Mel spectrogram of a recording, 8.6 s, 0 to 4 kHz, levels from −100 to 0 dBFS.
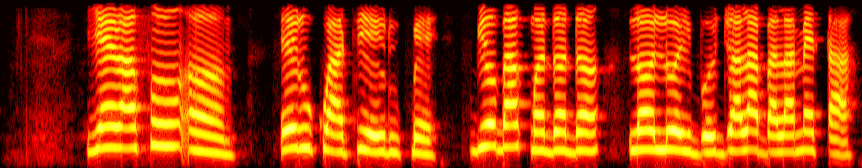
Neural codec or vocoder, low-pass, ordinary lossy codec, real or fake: none; 3.6 kHz; none; real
